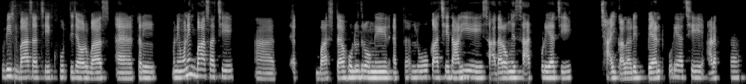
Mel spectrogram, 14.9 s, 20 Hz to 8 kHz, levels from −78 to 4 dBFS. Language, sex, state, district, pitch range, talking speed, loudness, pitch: Bengali, female, West Bengal, North 24 Parganas, 165-180 Hz, 145 wpm, -17 LUFS, 175 Hz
